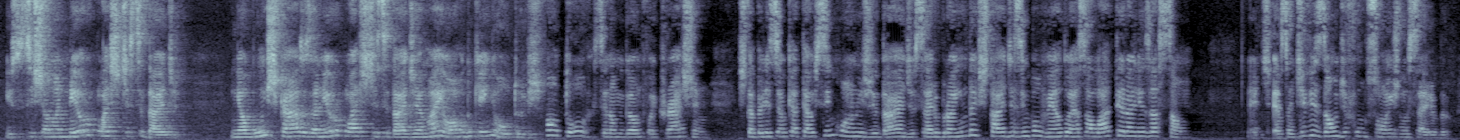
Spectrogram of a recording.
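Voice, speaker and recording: A woman with a Brazilian Portuguese accent, an English teacher explaining a topic in a calm, measured video lesson. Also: fairly high pitch, roomy sound.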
